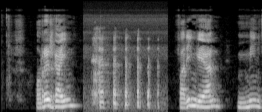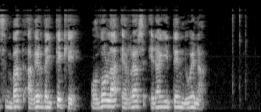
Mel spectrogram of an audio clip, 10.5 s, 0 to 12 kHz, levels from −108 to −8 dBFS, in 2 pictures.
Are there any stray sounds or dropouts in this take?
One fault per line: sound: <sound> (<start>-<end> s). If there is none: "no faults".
sound: laugh (1.8-3.2 s)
